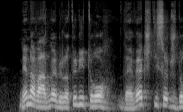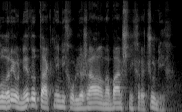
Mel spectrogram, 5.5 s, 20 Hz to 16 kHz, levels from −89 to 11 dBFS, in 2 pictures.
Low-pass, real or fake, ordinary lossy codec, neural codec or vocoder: 14.4 kHz; fake; Opus, 24 kbps; vocoder, 44.1 kHz, 128 mel bands every 256 samples, BigVGAN v2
